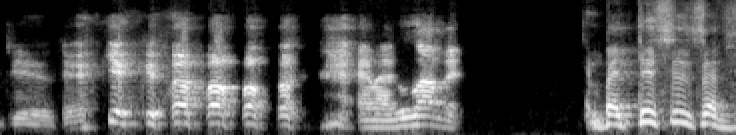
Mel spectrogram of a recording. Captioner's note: laughter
